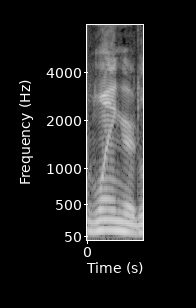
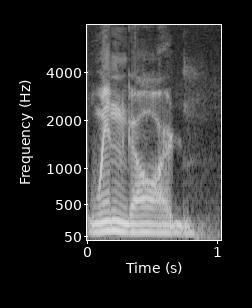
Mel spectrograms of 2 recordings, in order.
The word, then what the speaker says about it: Wingard: But it's not spelled Wingard like you would think. – It's spelled Wingard. – But it's pronounced Wingard. – W-I-N-G-A-R-D. – No. Wingard. – Oh, Wingard. Wingard. – You got to really country that up. – ND. There's an ND. – Well, I country it up now. I ain't no question about it. – G-U-A-R-D.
